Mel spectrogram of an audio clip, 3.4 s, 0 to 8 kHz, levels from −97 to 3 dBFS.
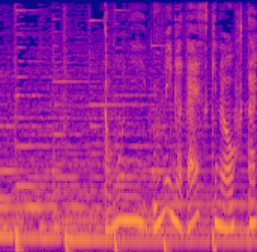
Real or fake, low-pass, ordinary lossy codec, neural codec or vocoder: real; none; none; none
